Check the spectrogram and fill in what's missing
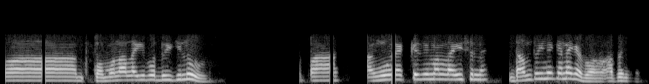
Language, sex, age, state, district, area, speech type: Assamese, male, 18-30, Assam, Lakhimpur, rural, conversation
